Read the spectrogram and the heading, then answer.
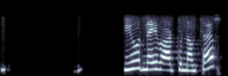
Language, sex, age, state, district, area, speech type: Telugu, female, 30-45, Andhra Pradesh, Sri Satya Sai, urban, conversation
